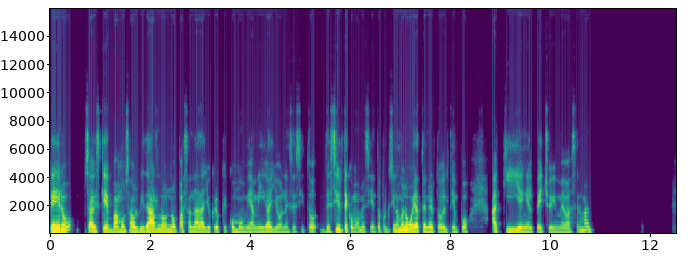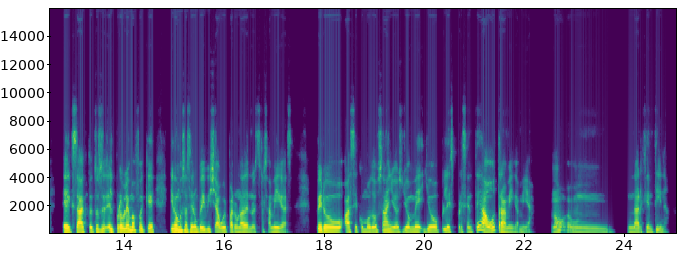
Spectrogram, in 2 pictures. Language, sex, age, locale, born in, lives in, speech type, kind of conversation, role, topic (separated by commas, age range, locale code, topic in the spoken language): Spanish, female, 40-44, es-EC, Ecuador, Netherlands, conversation, advice, user, ¿Cómo puedo confrontar a alguien sin miedo a empeorar la relación o a fallar?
